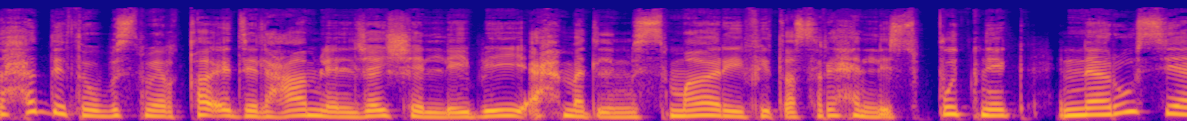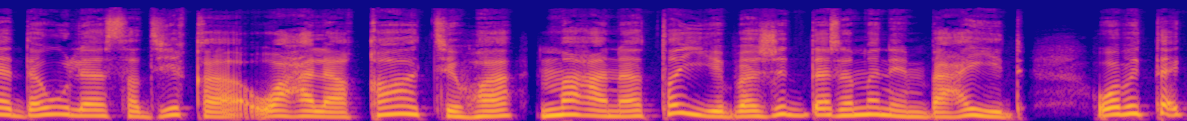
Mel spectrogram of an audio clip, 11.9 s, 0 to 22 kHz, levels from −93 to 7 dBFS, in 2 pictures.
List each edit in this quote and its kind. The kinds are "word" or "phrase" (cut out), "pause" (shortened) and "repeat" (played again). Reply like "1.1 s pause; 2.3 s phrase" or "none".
5.2 s pause; 8.6 s pause; 10.1 s word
